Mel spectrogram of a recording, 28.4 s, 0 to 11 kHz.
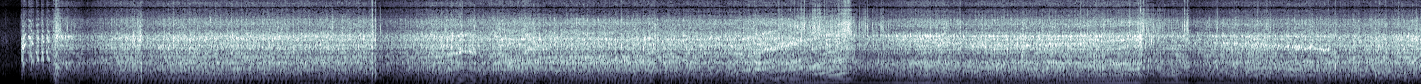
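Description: Kawasaki ZZ-R1100 motorcycle's carbureted inline-four engine running under way at low speed, then revs rising as it pulls away, with a break in the engine note about two-thirds of the way through and another near the end, as at gear changes. Wind rushes over the bike-mounted microphone.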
